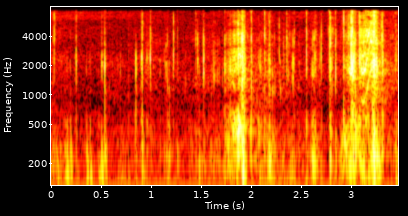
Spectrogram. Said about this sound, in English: Now, I have a plate, and on this plate, I have numbered it from 1 to 10. And what I'm going to do is put it in this bag. This is a heavy-duty plastic bag. So we're going to zip it up.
